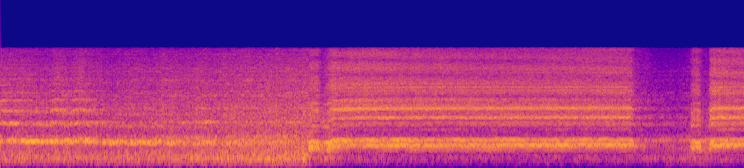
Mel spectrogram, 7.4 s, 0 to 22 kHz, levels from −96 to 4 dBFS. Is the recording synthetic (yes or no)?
yes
